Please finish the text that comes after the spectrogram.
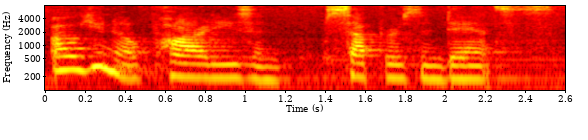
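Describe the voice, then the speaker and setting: A woman's voice: medium pitch, animated, measured pace, slight background noise, natural voice, low-quality recording. An actress playing an otherworldly, self-possessed young woman in a gothic television soap, with a cool, enigmatic manner. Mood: aloof, evasive. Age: young adult. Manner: cool, enigmatic, declining politely. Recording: old TV soundtrack with organ music.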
